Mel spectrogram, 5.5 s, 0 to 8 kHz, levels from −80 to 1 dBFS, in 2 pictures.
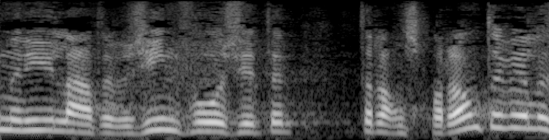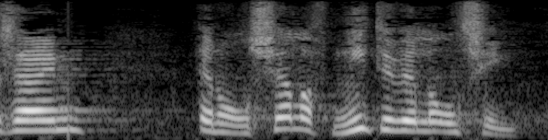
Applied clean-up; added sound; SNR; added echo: none; none; none; none.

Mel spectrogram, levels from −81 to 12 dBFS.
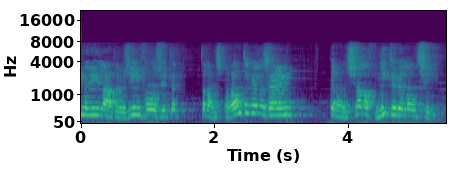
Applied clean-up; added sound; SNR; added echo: neural separator model SepFormer DNS4.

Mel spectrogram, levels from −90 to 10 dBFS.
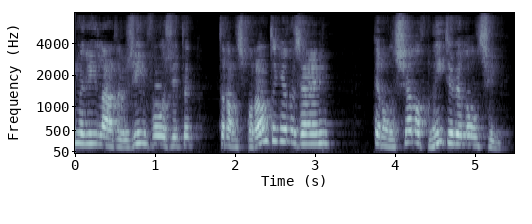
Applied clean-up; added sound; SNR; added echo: neural mask model DeepFilterNet 3.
